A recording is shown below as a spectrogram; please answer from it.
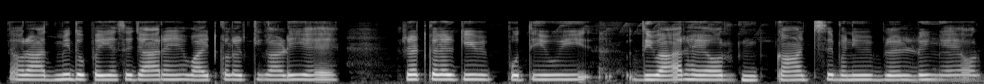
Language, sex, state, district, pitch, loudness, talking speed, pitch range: Hindi, female, Uttar Pradesh, Lucknow, 215 Hz, -16 LUFS, 170 wpm, 210-225 Hz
